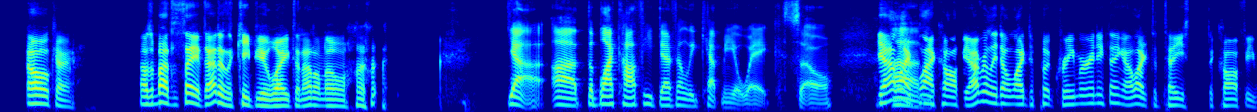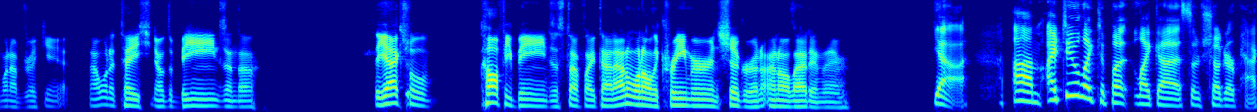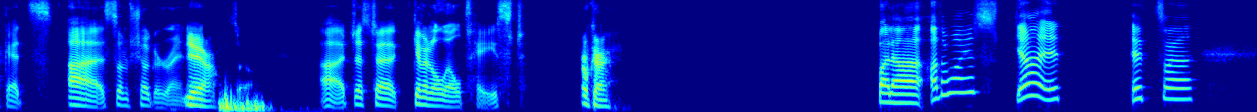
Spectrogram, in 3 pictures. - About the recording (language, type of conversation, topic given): English, unstructured, What helps you recharge when life gets overwhelming?
- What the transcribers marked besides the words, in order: chuckle; tapping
